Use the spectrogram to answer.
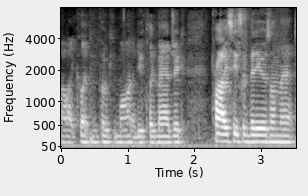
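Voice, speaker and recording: Amid noticeable background noise and audible room echo, a man speaks at a fairly high pitch with a slight Southern accent. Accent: slight southern twang. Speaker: YouTuber and college student. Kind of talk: casual vlog monologue. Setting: home, on camera in robe. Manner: halting, many fillers.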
